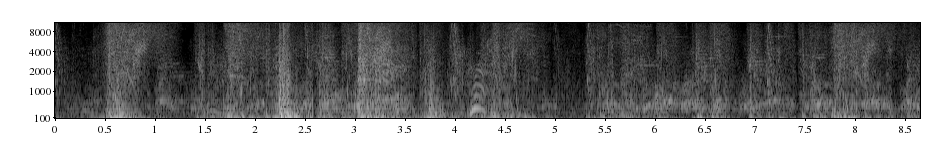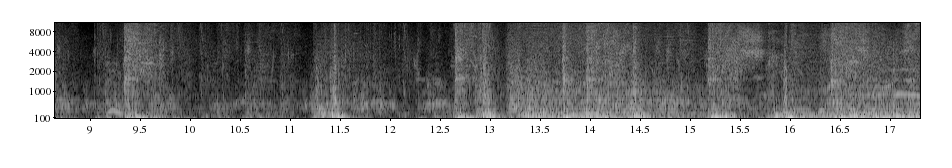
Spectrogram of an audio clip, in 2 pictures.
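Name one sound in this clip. Gunfire and blasts crackle in quick bursts.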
